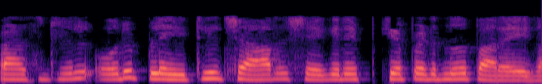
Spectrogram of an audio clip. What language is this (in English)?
Malayalam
